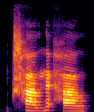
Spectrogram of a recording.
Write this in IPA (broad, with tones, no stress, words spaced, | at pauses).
t͡ɕʰa˨ʊ̯nɛ˦ʔha˨ʊ̯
